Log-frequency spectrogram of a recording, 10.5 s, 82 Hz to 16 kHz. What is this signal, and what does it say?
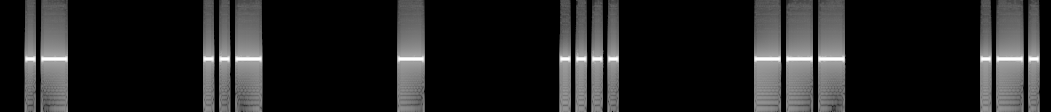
Morse code, heard as a keyed tone, about 15 wpm, spaced as for 5 wpm, 1000 Hz. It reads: AUTHOR
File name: 5wpm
